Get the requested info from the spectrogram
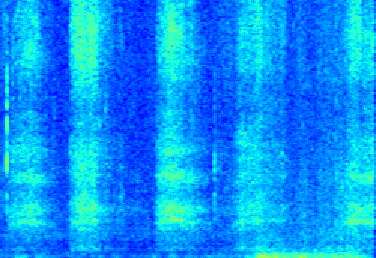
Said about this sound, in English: As you can probably tell from the voice recording, a very windy climb I'm on.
